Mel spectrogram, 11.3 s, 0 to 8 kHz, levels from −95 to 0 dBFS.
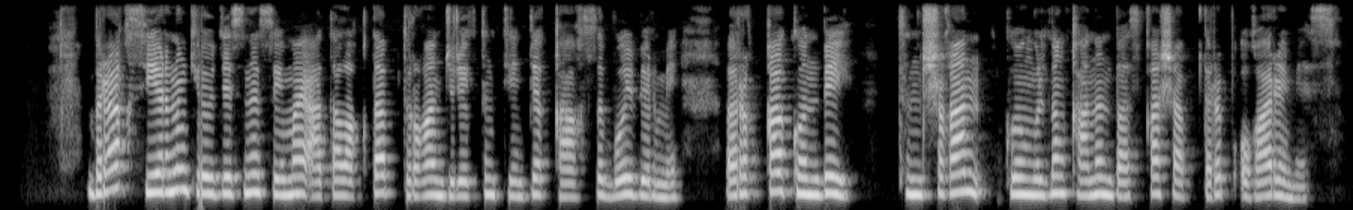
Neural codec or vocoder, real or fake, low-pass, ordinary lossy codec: none; real; 7.2 kHz; none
